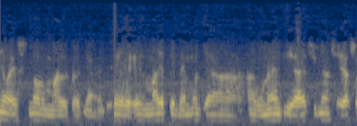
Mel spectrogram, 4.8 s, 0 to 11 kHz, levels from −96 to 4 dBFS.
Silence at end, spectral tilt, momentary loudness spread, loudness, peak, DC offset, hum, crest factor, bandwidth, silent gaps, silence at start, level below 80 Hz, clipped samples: 0 s; -7.5 dB/octave; 8 LU; -28 LUFS; -12 dBFS; under 0.1%; none; 16 dB; 9.6 kHz; none; 0 s; -66 dBFS; under 0.1%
